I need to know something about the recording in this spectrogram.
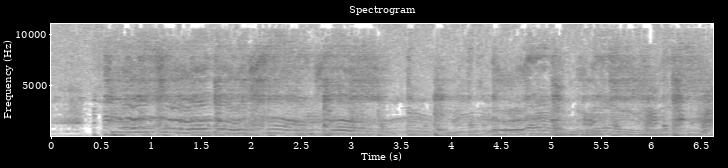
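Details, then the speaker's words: Craig 8-track player with a Donna Summer cartridge whose pinch roller sits more recessed from age and shrinkage and is not meeting the capstan: pitch wavers as the tape speeds up, slows and drags, a tape speed fluctuation (wow). "okay you can hear that it's speeding up and slowing down dragging and everything else that's bad uh so now uh the reason that's happening is because of the uh the fact that the roller is more recessed than on the other tapes due to age and shrinkage"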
